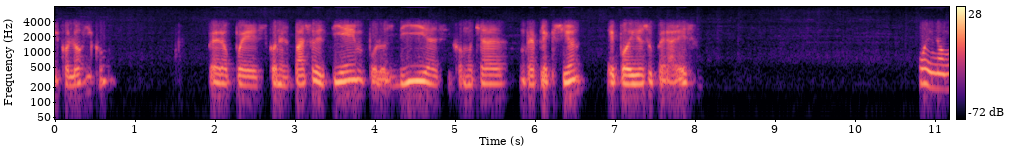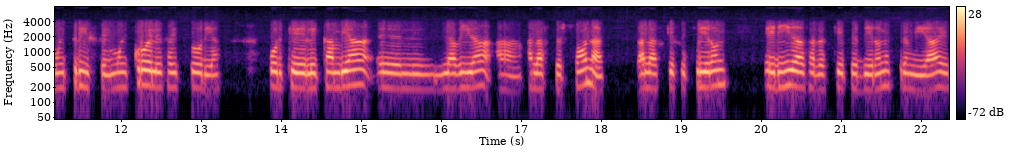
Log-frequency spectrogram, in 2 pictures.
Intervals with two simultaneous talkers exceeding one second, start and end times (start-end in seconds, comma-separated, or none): none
